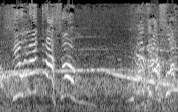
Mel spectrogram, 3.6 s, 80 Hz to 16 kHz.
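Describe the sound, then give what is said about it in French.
Wailing sirens sweep up and down over a sustained tone amid a chaotic scene, with voices shouting and crowd noise throughout, the commotion swelling again toward the end, during a drone attack on a military parade on 4 August in Venezuela, in the presence of President Nicolás Maduro. “Ce que vous entendez est l'attaque par un drone lors d'un défilé militaire le 4 août dernier au Venezuela, en présence du président Nicolas Maduro.”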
